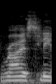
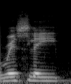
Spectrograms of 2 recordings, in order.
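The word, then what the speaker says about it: Wriothesley: the warrant because Thomas rottersley I know there are many ways to pronounce his name like risely or Risley but I'll say it how I wish he knows that Henry's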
